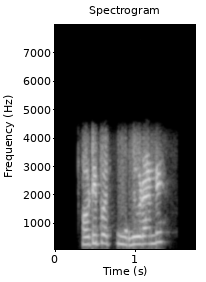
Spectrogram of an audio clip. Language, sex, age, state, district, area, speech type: Telugu, female, 30-45, Telangana, Hanamkonda, rural, conversation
